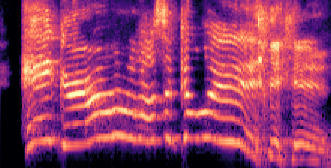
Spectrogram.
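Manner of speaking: very high-pitched, swooping voice. Voicing Corey in a scene about fetching drinks, Corey's high-pitched voice. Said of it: "Her high pitched voice".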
